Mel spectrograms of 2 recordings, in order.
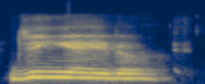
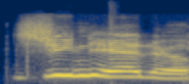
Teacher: you put like a J sound for the D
